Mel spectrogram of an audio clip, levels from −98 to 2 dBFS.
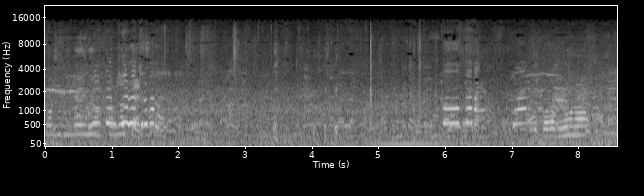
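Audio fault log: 1.58–1.65 s, 5.95–5.99 s, 6.41–6.46 s, 8.41–8.47 s: damaged data in a compressed stream. Corrupted bytes throw the decoder out of sync, so each 45–70 ms stretch becomes a chirp or blip before it relocks. On a spectrogram, these appear as brief broadband smears; in the waveform, as discontinuities.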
